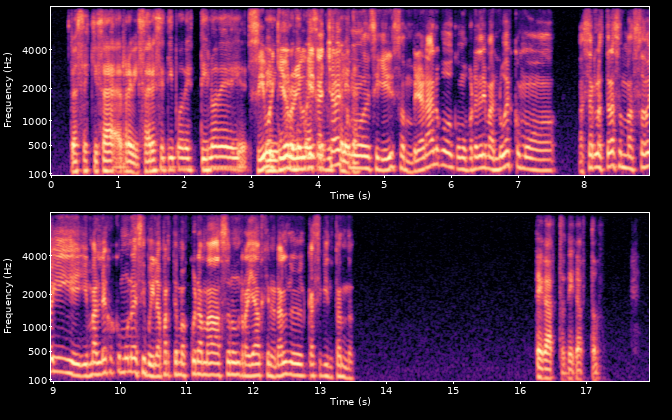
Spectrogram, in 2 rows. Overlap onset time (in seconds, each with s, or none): 3.2 s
